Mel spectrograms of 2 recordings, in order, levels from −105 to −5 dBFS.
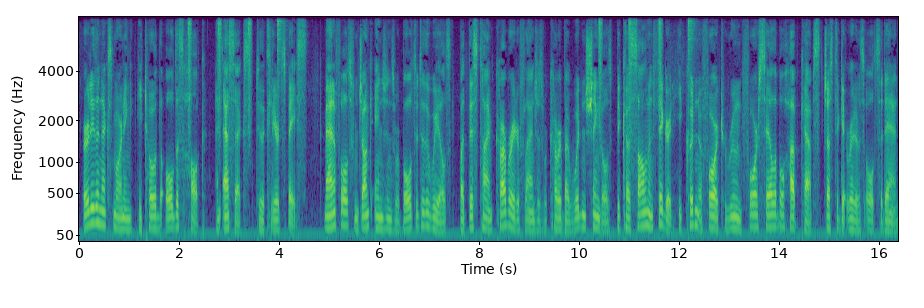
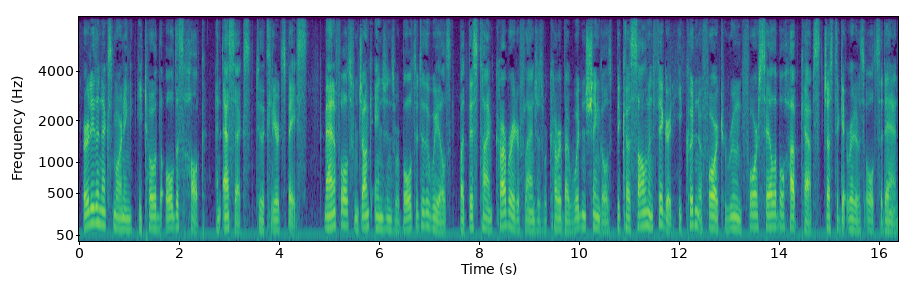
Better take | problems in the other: second | background sound (Rattle (instrument)); 13 dB below the speech

